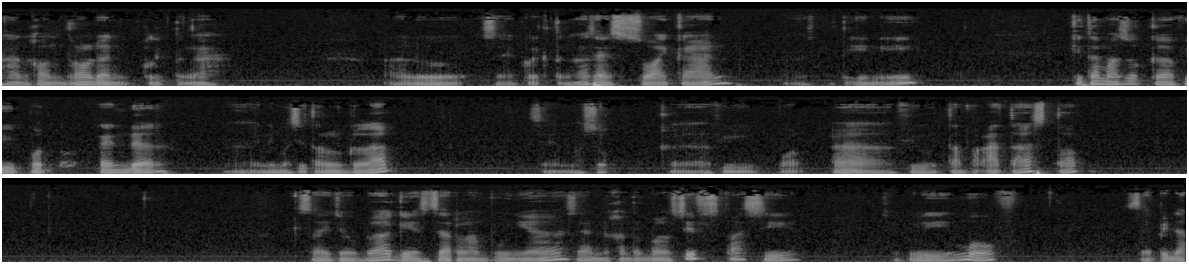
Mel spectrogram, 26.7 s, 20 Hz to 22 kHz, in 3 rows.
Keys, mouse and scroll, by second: 1.4 ctrl+middle click, 2.3 ctrl+middle click, 2.6 middle click, 6.0 shift+middle click, 6.3 shift+middle click, 6.5 middle click, 8.1 z, 10.9 ctrl+middle click, 11.7 ctrl+middle click, 12.4 ctrl+middle click, 16.8 middle click, 17.6 ctrl+middle click, 17.8 ctrl+middle click, 18.1 `, 19.2 ctrl+middle click, 19.5 ctrl+middle click, 20.5 click, 23.1 shift+space, 26.0 click.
